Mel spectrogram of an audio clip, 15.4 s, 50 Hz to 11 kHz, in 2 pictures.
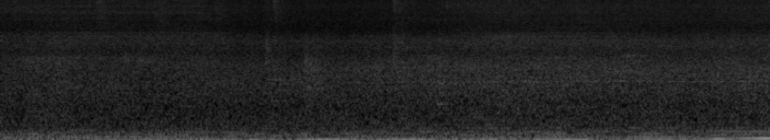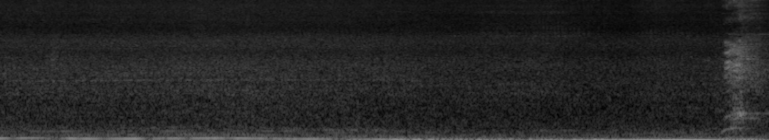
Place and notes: Sec., Zhongshan N. Rd., Zhongshan Dist. - in the Park
in the Park, Binaural recordings, Zoom H4n+ Soundman OKM II
6 February 2014, 13:05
